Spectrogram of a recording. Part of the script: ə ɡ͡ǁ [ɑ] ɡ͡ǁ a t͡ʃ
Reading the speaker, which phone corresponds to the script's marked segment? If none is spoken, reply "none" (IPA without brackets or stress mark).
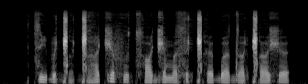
ʌ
